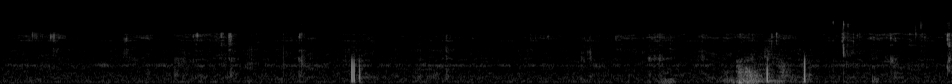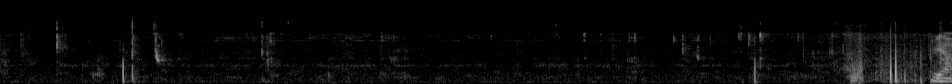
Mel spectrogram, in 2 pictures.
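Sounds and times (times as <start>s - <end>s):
person chewing food: 0.0s - 18.9s
wet mouth clicks: 7.5s - 11.4s.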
